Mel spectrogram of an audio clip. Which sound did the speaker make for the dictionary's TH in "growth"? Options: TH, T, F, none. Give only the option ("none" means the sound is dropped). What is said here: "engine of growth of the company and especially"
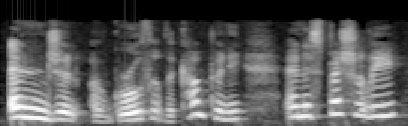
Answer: TH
